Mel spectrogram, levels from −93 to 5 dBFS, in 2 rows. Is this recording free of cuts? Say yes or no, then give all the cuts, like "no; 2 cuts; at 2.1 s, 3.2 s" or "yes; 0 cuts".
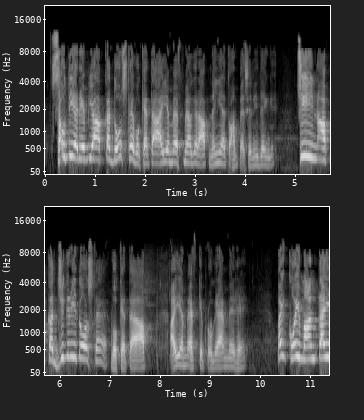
yes; 0 cuts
